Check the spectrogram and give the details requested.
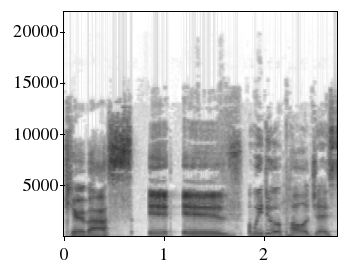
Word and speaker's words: Kiribati: looking this up because in my head it was always care about everybody Kiera buddy that's what it looks like because we're taught to sound things out but the place is pronounced care of us it is we do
